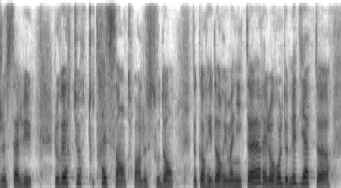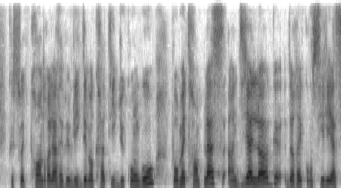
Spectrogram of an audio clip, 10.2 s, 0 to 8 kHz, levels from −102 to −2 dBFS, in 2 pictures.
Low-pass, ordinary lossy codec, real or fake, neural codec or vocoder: none; none; fake; codec, 16 kHz, 8 kbps, FunCodec, trained on LibriTTS, 25 frames a second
